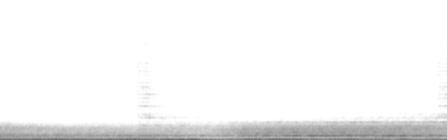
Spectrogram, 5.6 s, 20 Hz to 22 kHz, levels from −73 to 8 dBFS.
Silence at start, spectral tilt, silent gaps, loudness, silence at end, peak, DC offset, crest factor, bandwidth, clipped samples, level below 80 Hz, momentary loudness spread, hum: 0 s; -8.5 dB/octave; none; -29 LUFS; 0 s; -8 dBFS; under 0.1%; 10 dB; 3 kHz; under 0.1%; -26 dBFS; 3 LU; none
